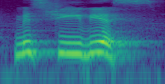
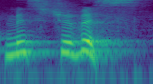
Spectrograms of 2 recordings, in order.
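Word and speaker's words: mischievous: इसकी स्पेलिंग में मिस्चीफ तो कहीं है ही नहीं, तो ये है मिस्चिवस, मिस्चिवस।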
